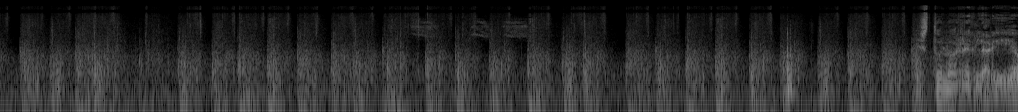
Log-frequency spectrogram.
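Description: Footsteps tread steadily on a hard, gritty floor.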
